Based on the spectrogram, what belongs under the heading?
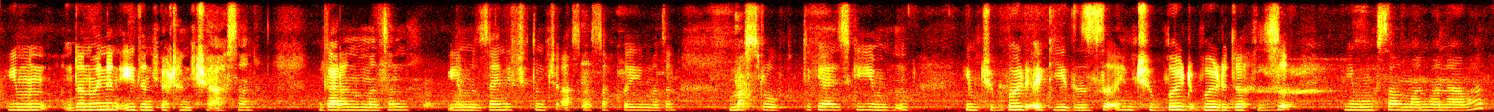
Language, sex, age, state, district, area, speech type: Kashmiri, female, 18-30, Jammu and Kashmir, Bandipora, rural, spontaneous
